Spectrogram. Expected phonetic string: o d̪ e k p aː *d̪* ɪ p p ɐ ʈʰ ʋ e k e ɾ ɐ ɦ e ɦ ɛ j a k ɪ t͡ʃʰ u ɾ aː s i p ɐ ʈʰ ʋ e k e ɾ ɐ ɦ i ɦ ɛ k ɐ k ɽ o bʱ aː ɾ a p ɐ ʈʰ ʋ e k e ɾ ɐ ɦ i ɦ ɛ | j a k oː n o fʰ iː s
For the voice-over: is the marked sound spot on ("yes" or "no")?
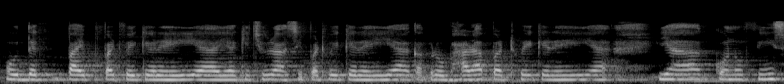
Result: no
